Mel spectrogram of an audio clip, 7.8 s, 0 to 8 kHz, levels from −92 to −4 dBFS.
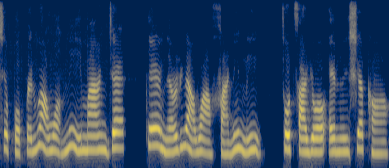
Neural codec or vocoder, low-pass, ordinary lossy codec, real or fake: codec, 16 kHz, 2 kbps, X-Codec, HuBERT features, trained on LibriSpeech; none; none; fake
